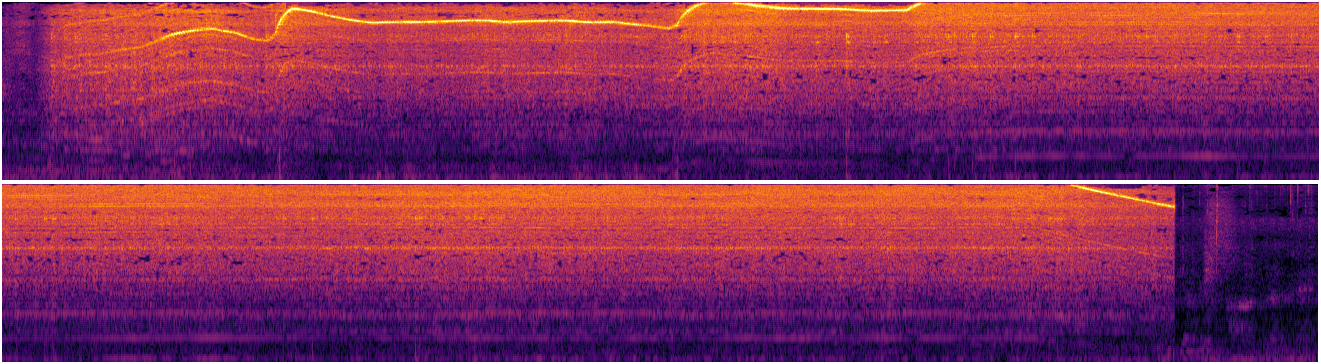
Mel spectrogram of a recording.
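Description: Corded electric drill spinning a flexible wire cable inside a motorcycle exhaust header pipe to scour out carbon. The motor whine starts about half a second in, rises and wavers in pitch for the first several seconds, then runs steadily.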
